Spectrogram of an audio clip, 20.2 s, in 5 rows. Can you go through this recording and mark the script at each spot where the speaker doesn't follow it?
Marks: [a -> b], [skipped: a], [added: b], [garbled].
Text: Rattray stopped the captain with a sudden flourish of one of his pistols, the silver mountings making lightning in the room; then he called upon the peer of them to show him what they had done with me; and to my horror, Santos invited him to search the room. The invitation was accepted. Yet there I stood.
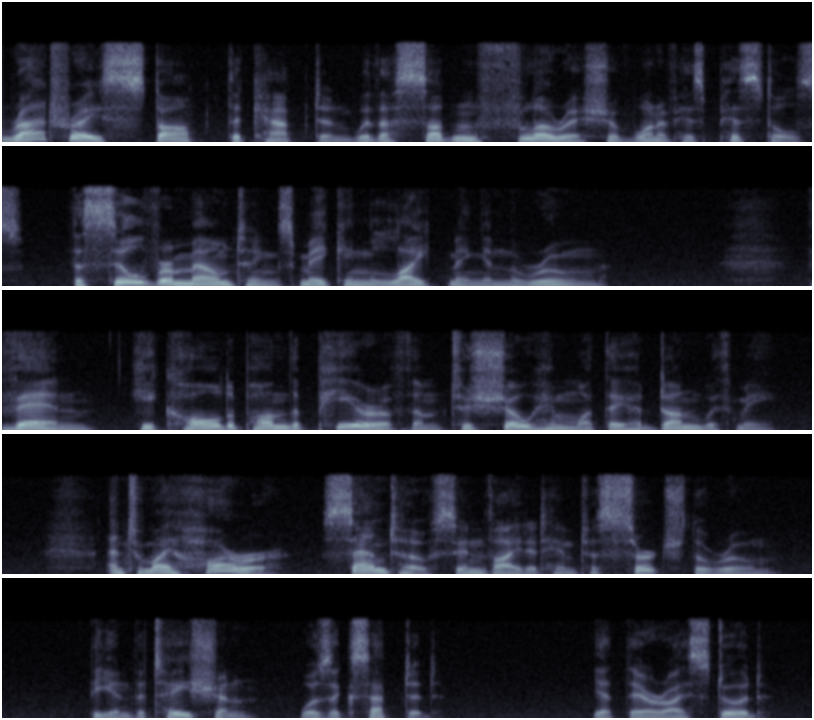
Rattray stopped the captain with a sudden flourish of one of his pistols, the silver mountings making lightning in the room; then he called upon the peer of them to show him what they had done with me; and to my horror, Santos invited him to search the room. The invitation was accepted. Yet there I stood.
